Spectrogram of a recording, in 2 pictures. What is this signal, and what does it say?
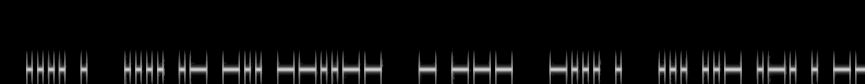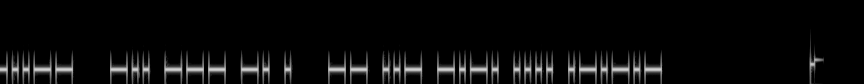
Morse code, heard as a keyed tone, about 22 wpm, 700 Hz. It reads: HE HAD, TO BE SURE, DONE MUCH.
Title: Sentences from Top 500 Words 22wpm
